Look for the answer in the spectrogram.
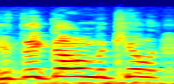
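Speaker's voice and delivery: high, pushy retort, "I'm" pressed hard; mock accusing challenge. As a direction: throw the accusation back at her, high. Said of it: "you grab her and you're like".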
